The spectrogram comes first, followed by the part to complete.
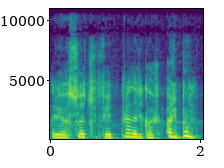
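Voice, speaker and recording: Woman doing chatty play-by-play over a football game she's playing, higher voice, dry close sound. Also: fast, a little mellow, husky, dry recording, dull audio. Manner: chatty play-by-play, cheering players on. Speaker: gamer. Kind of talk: football video game commentary.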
